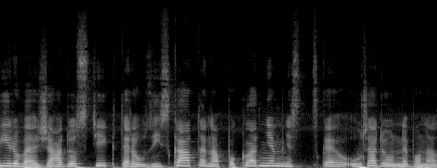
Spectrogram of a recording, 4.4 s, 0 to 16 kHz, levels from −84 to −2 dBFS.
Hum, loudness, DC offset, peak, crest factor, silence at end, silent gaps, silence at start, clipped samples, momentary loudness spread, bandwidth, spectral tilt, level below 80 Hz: none; -25 LUFS; under 0.1%; 0 dBFS; 20 dB; 0 s; none; 0 s; under 0.1%; 6 LU; 11 kHz; -6 dB/octave; -30 dBFS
